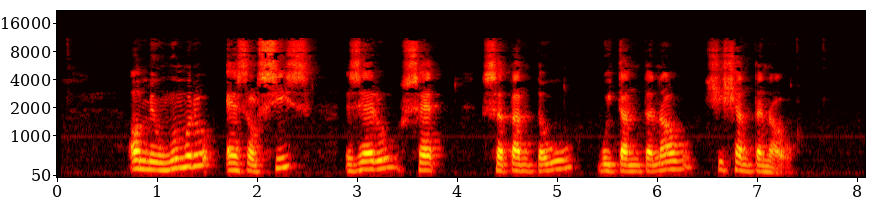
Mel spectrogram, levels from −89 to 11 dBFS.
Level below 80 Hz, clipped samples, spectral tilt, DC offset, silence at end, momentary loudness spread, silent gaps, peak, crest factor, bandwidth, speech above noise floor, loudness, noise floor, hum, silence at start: -68 dBFS; under 0.1%; -4 dB/octave; under 0.1%; 0.75 s; 12 LU; none; -6 dBFS; 20 dB; 11.5 kHz; 46 dB; -25 LUFS; -71 dBFS; none; 0.7 s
